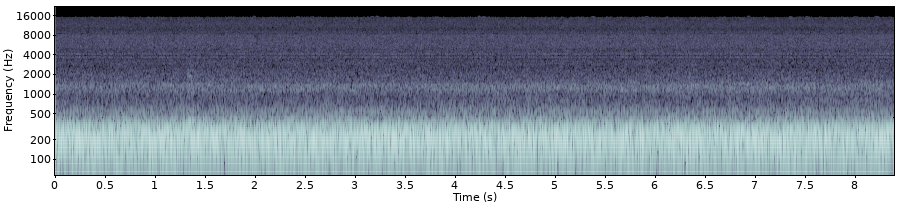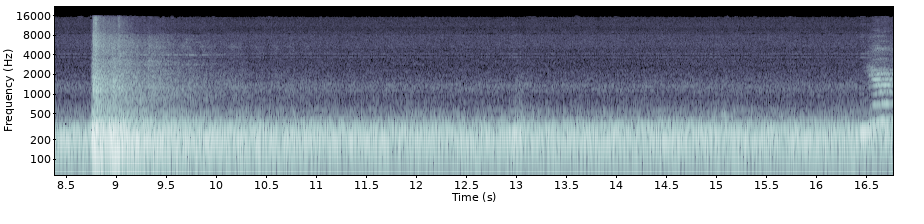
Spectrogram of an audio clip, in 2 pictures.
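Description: A single sudden boom about nine seconds in, dying away over a couple of seconds, heard inside a house over a steady low hum. It is a boom of unknown origin; eyewitness reports of a vapor trail point to a meteor or an aircraft as a possible cause.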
